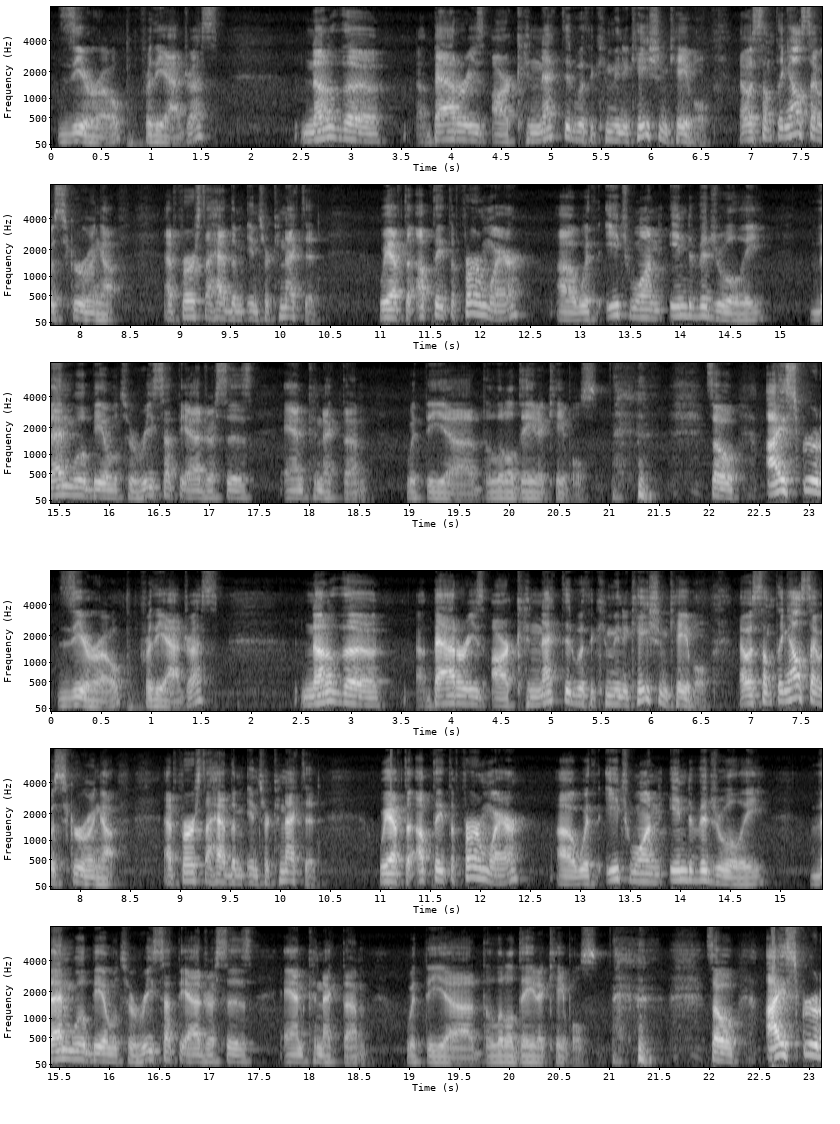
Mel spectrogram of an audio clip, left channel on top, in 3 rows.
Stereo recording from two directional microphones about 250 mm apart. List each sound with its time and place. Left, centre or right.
0.1 s speech: centre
